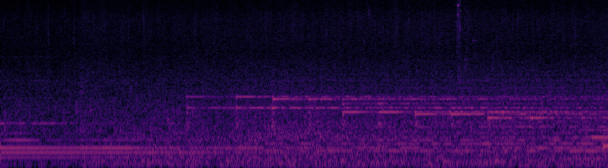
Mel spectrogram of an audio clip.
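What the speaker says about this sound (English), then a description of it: "the rain won't last much longer" Steady rain falling in the Wuthering Waves video game, a continuous soft patter with light drips, accompanied by quiet sustained musical tones.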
